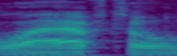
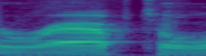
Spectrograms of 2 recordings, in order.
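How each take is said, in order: First: Laftel, begun with an L sound; L-version of the name, Laftel; L at the start. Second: Raftel, begun with an R sound; R-version of the name, Raftel; R at the start. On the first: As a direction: say Laftel with an opening L. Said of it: "whatever the fuck you wanna call it". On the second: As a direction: say Raftel with an opening R. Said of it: "Laftel, whatever the fuck you wanna call it". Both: Shown as a demonstration.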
